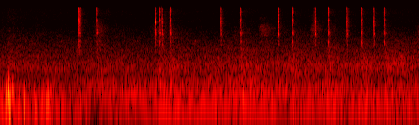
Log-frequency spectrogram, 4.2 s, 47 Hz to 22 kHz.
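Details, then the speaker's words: 1991 Honda Accord A/C relay bench-tested during a no-cold-air diagnosis: negative lead on terminal 1, positive battery lead applied, sharp crisp isolated clicks over a quiet hum with no buzzing or chatter; relay switches cleanly, normal. "okay it's working but sometimes a click is not enough"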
